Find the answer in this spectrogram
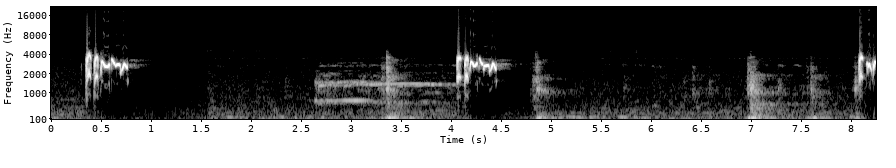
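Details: Sooty-headed bulbul song meant to make a kutilang sing back: three short warbled phrases about four seconds apart, with a thin steady hum and soft low knocking in the background.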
